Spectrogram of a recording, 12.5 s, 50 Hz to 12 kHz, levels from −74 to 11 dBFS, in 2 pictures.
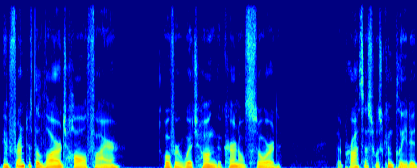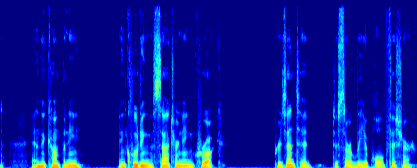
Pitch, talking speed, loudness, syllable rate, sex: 120 Hz, 140 wpm, -18 LUFS, 5.0 syllables/s, male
